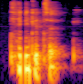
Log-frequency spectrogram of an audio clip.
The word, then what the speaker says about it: Tinkatink: Tinkatink.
